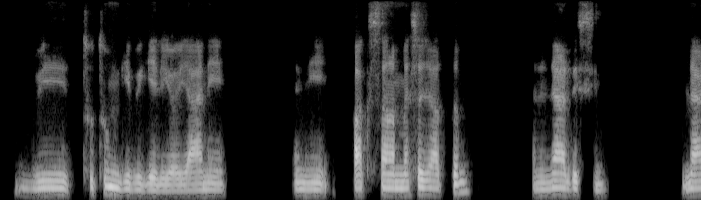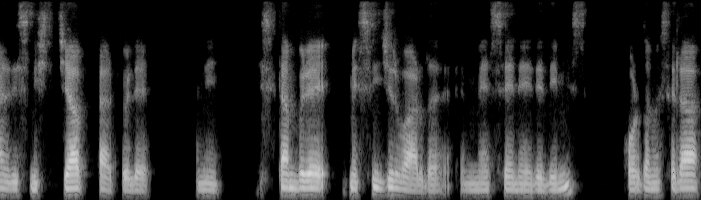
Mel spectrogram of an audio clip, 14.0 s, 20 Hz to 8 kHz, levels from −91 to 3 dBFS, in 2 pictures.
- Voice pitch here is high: No, very low, 95 Hz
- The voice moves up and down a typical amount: No, narrow, 2.3 semitones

